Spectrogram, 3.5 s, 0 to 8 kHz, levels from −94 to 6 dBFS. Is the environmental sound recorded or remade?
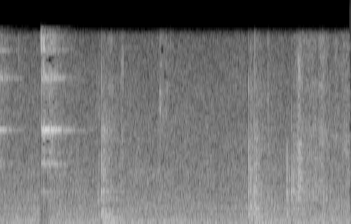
recorded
